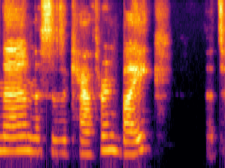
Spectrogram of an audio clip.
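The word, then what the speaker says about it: Beich: And it even tells you on the lid, say bike, because that's how you pronounce the last name.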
